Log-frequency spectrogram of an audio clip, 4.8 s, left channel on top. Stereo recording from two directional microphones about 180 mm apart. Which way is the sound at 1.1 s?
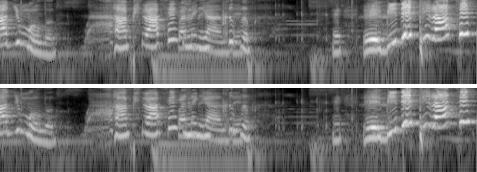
45° left (ahead or behind).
